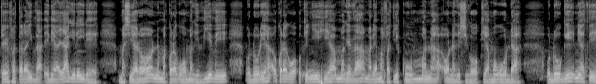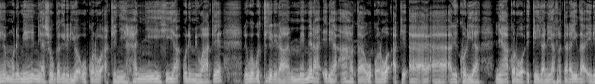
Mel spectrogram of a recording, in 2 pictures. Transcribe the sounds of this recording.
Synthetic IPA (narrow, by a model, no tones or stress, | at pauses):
kɛfataɾaiðaʔeɾeajaɣeɾeiɾɛ | maʃiaɾɔnemakɔɾaɣwɔmaɣeðieðeo̰ndoːɾeaokɔɾaɣɔʔokeɲihiamaɣɛðamaɾeamafatiekumanaɔnaɣeʃiɣɔkeamoɣoːda | ondoːɡeneatemoɾemeneaʃoːɡaɣeɾeɾiɔɣokɔɾɔʔa̰keɲihaɲihiaʔoɾemiwakɛnʔeɣwɔɣotiɣeɾeɾamemɛɾaʔeɾeaʔaɦɔtaɣokɔɾwɔake | a̰ɣekʰoɾia | neakɔɾwɔʔekeiɣaneafataɾaiðaʔeɾe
